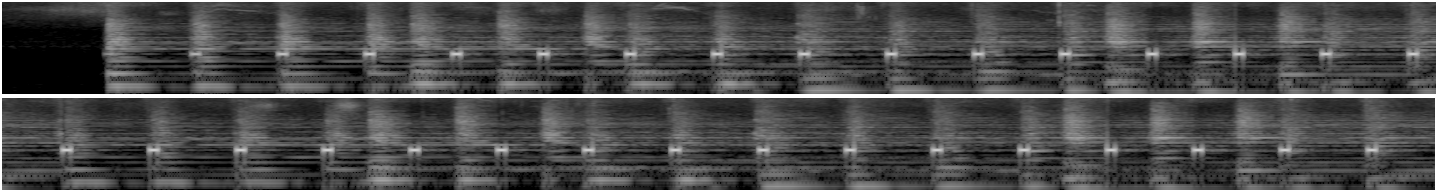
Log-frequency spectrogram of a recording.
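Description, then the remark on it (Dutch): Short, evenly spaced beeps tick steadily on the beat over a repeating rhythmic musical pattern, continuing at the same pace throughout with no talking. “zul je horen dat die piepjes regelmatig zijn”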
